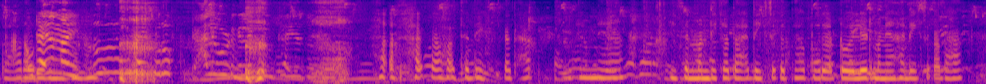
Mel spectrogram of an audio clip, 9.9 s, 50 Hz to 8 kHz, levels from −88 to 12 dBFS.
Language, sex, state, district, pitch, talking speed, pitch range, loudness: Hindi, female, Chhattisgarh, Jashpur, 280 Hz, 80 wpm, 270-295 Hz, -22 LUFS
